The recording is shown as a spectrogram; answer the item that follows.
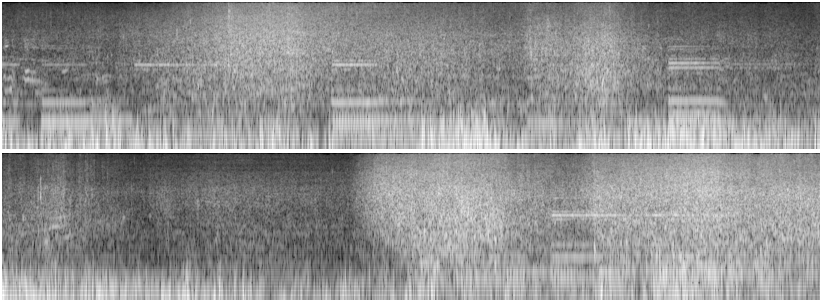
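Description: Small waves breaking and washing up a pebble shore in repeated hissing surges, strongest about two seconds in, around four seconds and again near the end, with wind buffeting the microphone. Faint music with held notes plays underneath.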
